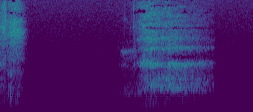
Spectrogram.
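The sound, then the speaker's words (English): A quick, breathy sniffle, then a pause and a loud nose blow lasting about a second, rough and honking with a buzzy edge before cutting off abruptly. “Goes to running, and so I go to snotting, blowing my nose, falling to pieces.”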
